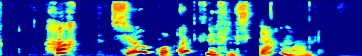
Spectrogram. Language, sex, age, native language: Icelandic, male, 18-19, Icelandic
